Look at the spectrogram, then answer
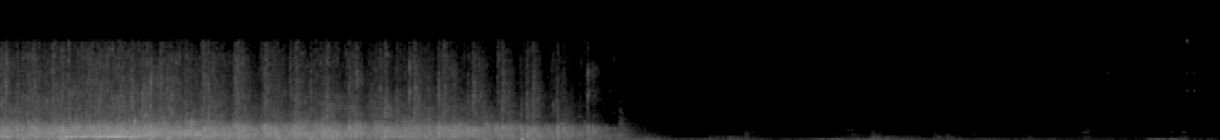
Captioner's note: applause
